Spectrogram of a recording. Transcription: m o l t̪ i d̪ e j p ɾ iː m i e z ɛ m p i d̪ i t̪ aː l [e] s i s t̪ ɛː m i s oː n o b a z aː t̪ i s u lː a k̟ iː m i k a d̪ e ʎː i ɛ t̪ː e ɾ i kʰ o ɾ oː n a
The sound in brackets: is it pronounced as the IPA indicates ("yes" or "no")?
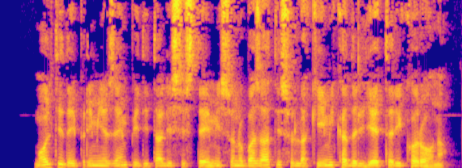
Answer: no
